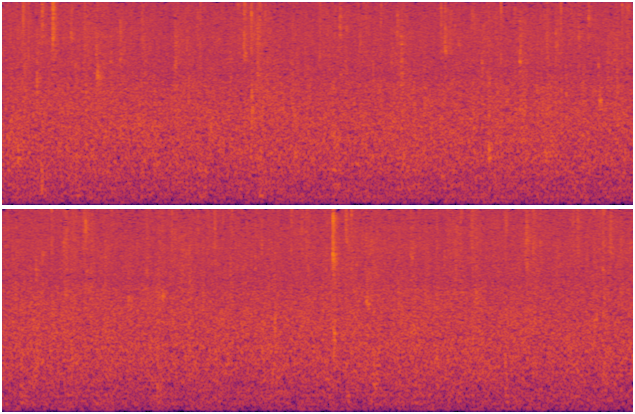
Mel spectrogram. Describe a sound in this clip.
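Water rushes down in torrents.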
